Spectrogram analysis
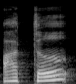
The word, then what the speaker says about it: atteint: Donc atteint, A-T-T-E-I-N-T. On ne prononce pas le T, mais il doit être écrit.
